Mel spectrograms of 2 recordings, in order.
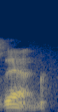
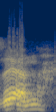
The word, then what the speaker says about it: Zen: Zen, of course, is a Japanese word, and it's spelled Z-E-N. And that is the Japanese way of pronouncing the Chinese word Chan.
